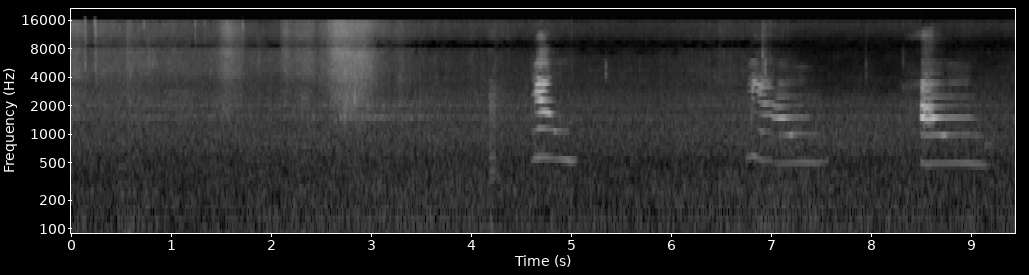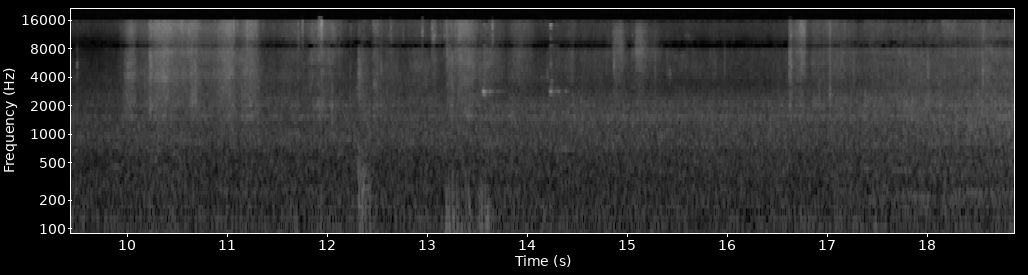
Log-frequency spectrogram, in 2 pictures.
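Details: Black cat with a white chest patch giving three short, clear meows a couple of seconds apart, each falling slightly in pitch, over a steady low background hum.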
